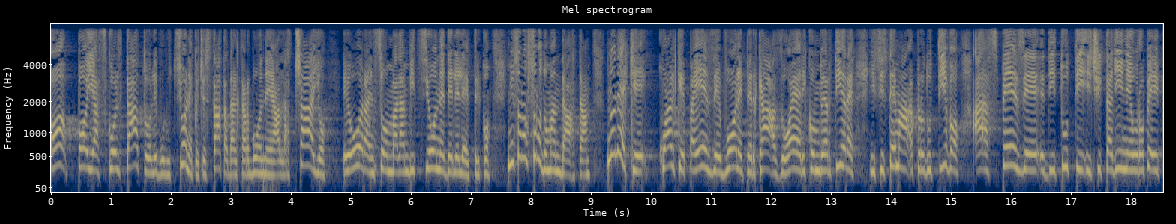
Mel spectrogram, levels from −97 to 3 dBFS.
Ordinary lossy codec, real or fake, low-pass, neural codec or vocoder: none; real; 7.2 kHz; none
